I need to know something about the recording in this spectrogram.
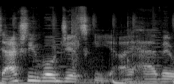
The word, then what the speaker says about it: Wojcicki: can just type it how to say wojinski and it will tell you Susan wojitski Susan wojitski and you can go slow Susan wojitski whoa jet ski so we finally know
